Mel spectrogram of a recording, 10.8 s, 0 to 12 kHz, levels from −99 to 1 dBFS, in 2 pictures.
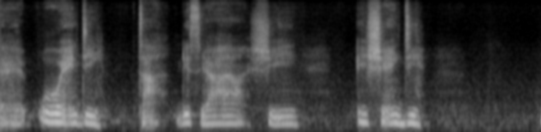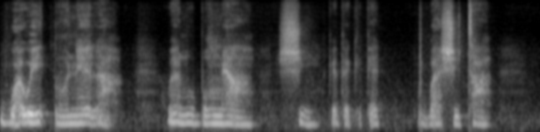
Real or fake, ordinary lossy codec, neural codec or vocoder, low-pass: fake; none; codec, 24 kHz, 0.9 kbps, WavTokenizer, small release; none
